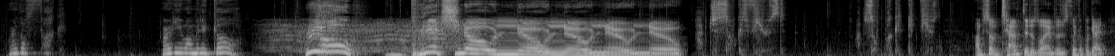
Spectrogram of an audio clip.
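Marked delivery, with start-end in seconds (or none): 3.8-8.6 panicked shout. Real, not acted. Gamer caught by the monster, panicked shouting. 8.7-11.8 unvoiced frustrated whisper; exasperated whisper. Real, not acted. Gamer lost after a scare, exasperated whisper.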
